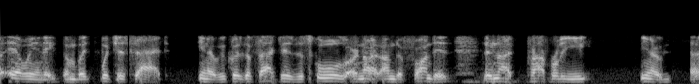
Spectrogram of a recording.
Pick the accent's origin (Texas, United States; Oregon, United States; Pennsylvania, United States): Pennsylvania, United States; I'm from Chester County, and the pretentious person epitomizing pretentiousness is Houlihan.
